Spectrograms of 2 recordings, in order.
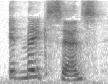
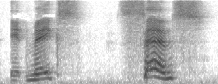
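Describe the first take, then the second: First: Said in the usual way. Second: MAKES and SENSE stretched out slowly; very slow, pausing before a stretched "sense"; drawn-out emphasis. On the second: Real, not acted. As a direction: spell it out slowly, leaning on "sense". Repeats verdict, drawn out for emphasis.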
